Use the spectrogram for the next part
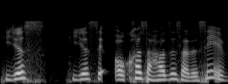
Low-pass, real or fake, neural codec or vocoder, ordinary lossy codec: none; real; none; none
